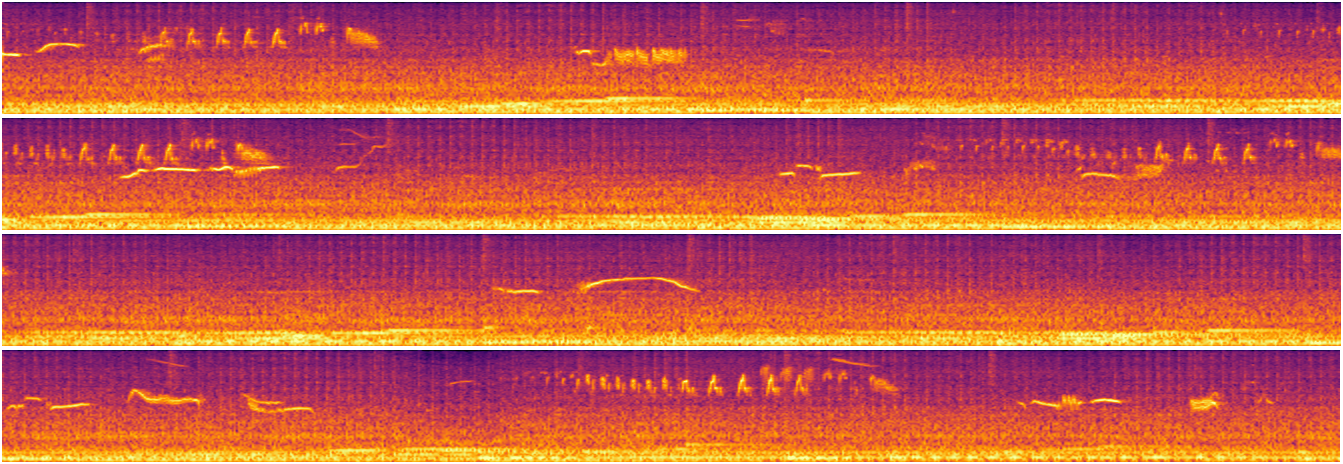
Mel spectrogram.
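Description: A lawn mower engine hums steadily.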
